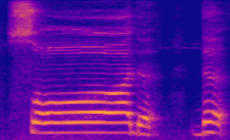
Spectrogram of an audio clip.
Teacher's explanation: سین اور صاد کا مخرج ایک ہے، صاد کو پر پڑھا جائے گا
